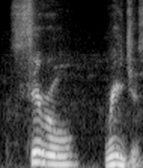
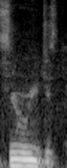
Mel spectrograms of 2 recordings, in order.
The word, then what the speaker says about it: Cyril Regis: It's Cyril Regis. Cyril, that's right, Cyril Regis.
